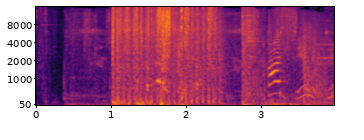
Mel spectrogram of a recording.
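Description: An electric weapon crackles and zaps.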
